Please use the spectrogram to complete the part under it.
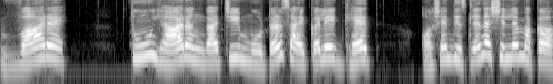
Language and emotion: Goan Konkani, surprised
